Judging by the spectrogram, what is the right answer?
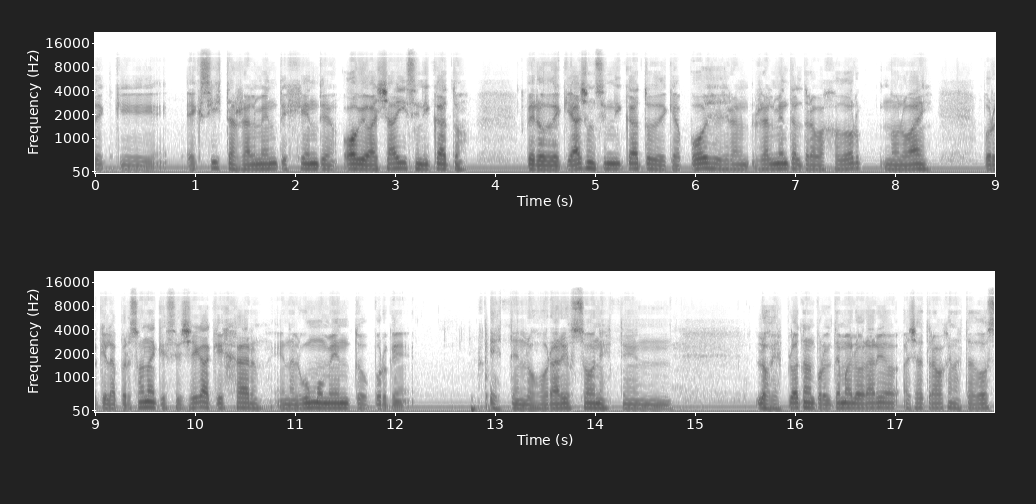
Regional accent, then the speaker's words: Jujuy, Argentina; moved away; Daniel y yo venimos de Jujuy, y bueno, nos venimos porque tenemos la esperanza de acá crecer en lo económico

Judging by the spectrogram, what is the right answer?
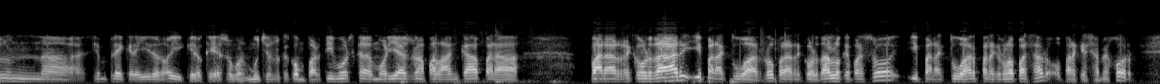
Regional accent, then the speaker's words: Lleida, Catalonia, Spain; Porque yo soy de Lleida, es una capital, digamos, más interior y donde no hay mucha industria

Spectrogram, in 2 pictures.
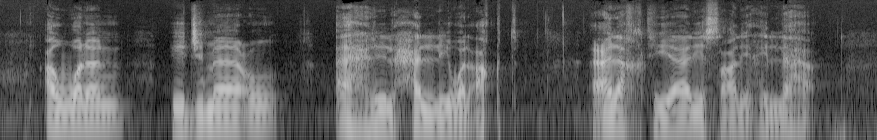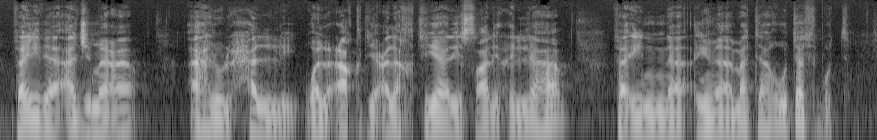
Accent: Saudi Arabia; نحن بحمد الله في هذه البلاد، بلادنا المملكة العربية السعودية

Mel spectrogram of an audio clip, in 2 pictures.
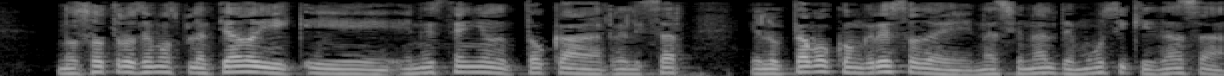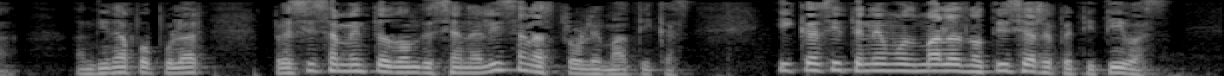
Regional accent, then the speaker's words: Quito, Pichincha, Ecuador; Yo soy un ser urbano, como te decíamos desde este espacio, somos urbanos, somos quiteños, ecuatorianos

